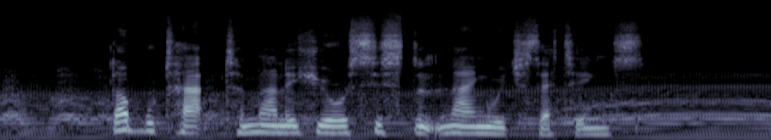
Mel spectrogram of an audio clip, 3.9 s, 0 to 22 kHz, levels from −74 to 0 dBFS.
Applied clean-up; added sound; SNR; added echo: none; Musical instrument; 13 dB; none.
